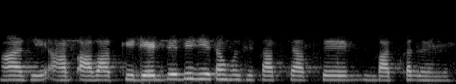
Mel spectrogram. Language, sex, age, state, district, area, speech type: Hindi, female, 18-30, Madhya Pradesh, Harda, urban, conversation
